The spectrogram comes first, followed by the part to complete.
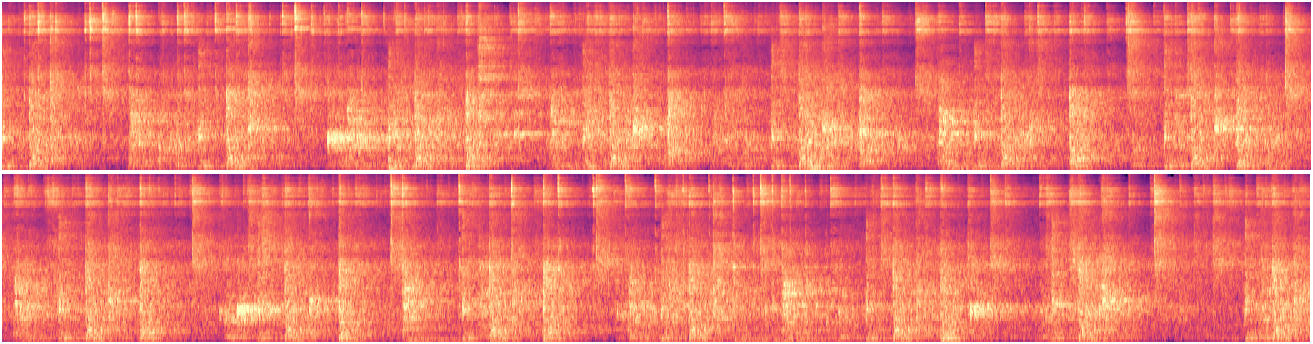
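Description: Table tennis ball being hit with a paddle and bouncing on the table: a quick run of light, sharp clicks that keeps going.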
